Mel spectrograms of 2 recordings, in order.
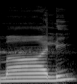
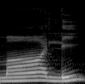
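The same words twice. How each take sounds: No difference in how they are said.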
